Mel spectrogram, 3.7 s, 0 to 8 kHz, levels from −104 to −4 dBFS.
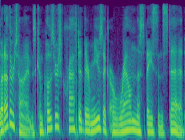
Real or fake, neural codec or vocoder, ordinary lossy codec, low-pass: real; none; MP3, 48 kbps; 7.2 kHz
